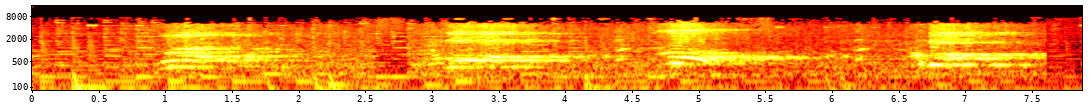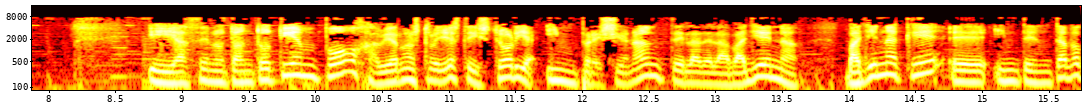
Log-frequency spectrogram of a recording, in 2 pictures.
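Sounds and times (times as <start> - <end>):
elephant calling: 0.9 - 7.6
speech: 1.0 - 2.0, 3.0 - 3.4, 8.8 - 15.7.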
